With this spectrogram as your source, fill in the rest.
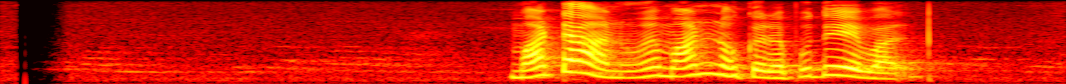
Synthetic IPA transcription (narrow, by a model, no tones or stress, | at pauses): maʈaːnuʋəmanːokəɾəpud̪eːʋal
